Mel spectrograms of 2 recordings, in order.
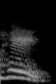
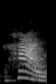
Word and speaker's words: height: some pronunciation details right height no hate height when you talk about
